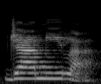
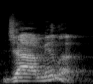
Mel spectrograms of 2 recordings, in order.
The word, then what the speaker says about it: Djamila: It's pronunciation's gonna take some time. So no, be but think about it. Real monsters. Jah-Mee-Lah. Djamila.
